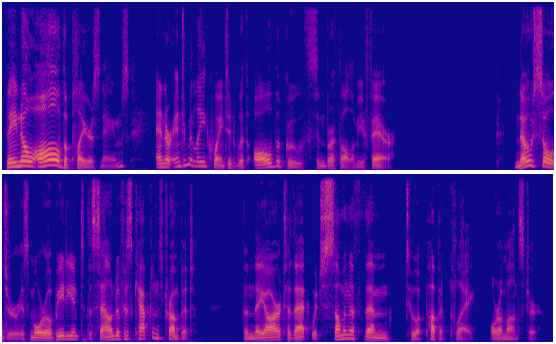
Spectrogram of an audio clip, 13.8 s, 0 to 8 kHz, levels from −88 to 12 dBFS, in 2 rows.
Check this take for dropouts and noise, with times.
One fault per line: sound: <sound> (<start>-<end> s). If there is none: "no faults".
no faults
